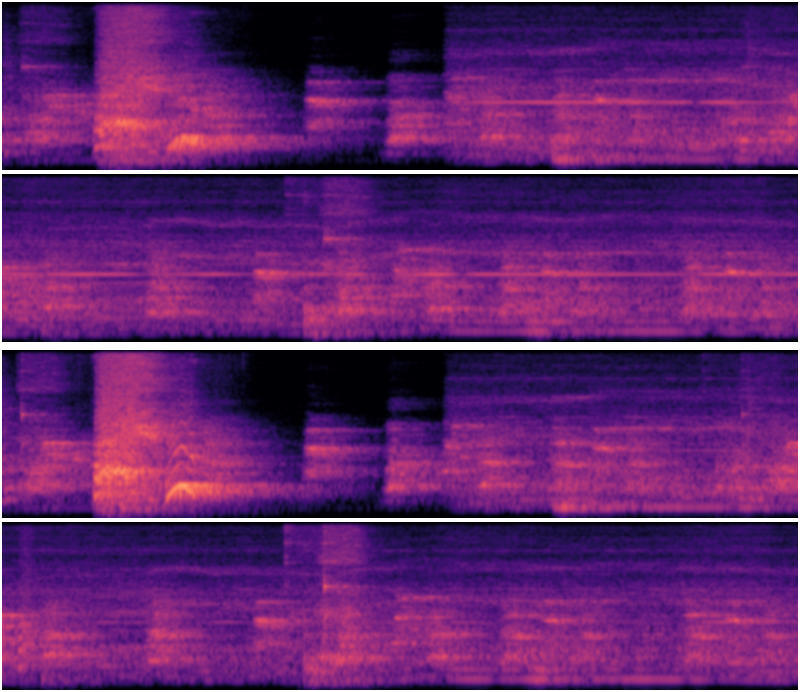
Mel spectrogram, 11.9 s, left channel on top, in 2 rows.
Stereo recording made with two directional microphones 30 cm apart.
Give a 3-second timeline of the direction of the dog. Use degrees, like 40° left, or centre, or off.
50° right, 40° right, 10° right, 30° left.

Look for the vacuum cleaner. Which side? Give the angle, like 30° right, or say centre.
20° left.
